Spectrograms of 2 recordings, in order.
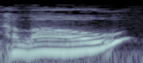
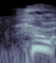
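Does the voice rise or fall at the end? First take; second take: rises; falls. First: The voice rises at the end, like a question. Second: The voice falls at the end, like a statement.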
